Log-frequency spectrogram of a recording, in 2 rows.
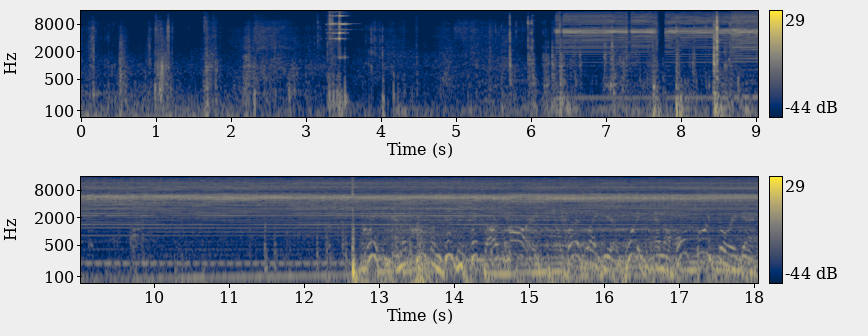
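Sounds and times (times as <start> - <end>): car engine starting and running: 6.4 - 18.0
high whine: 8.4 - 18.0.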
